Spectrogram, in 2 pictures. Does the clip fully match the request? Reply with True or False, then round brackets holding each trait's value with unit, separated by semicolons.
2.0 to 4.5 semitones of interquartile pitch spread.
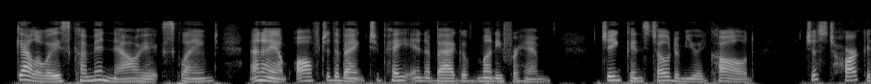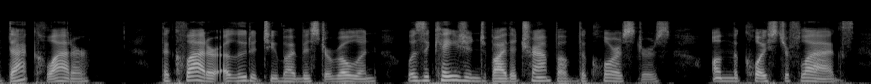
True (3.6 semitones)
